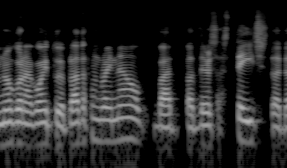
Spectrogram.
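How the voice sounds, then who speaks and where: A man with a non-native accent talks very fast in a fairly high voice, recorded very cleanly against a silent background with a dry, close sound and no echo. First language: not English. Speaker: researcher presenting a tool. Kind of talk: conference lightning talk. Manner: halting, many repetitions and fillers.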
